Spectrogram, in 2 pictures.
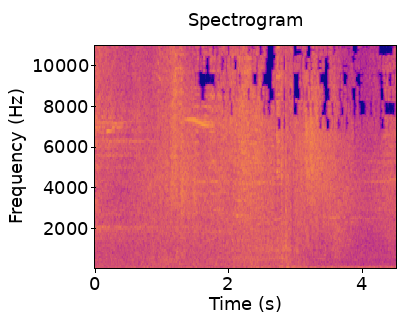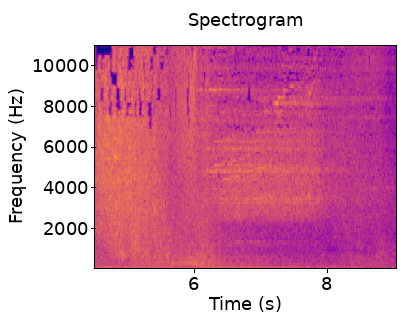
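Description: Spell blasts and explosions crash and boom in a game battle.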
